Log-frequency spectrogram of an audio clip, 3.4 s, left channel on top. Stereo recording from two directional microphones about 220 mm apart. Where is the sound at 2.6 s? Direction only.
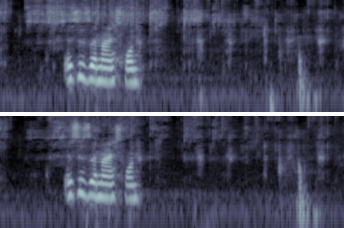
20° left (ahead or behind).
